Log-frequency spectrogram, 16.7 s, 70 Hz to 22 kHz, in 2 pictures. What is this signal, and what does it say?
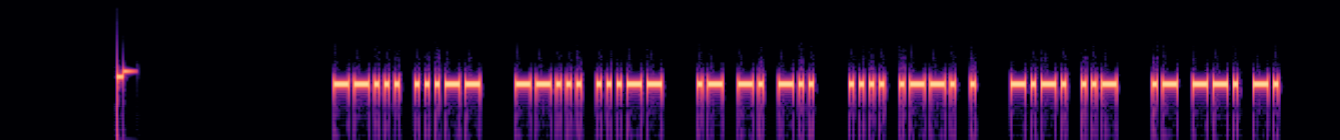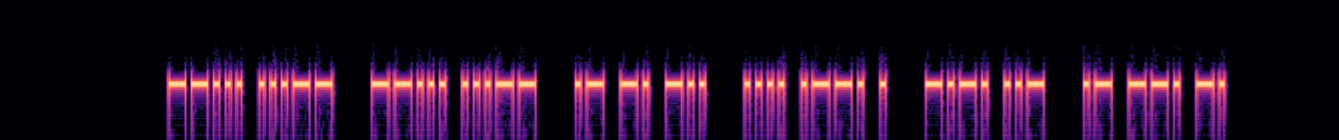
Morse code, heard as a keyed tone, about 33 wpm, 700 Hz. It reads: 73 73 AND HPE CU AGN 73 73 AND HPE CU AGN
